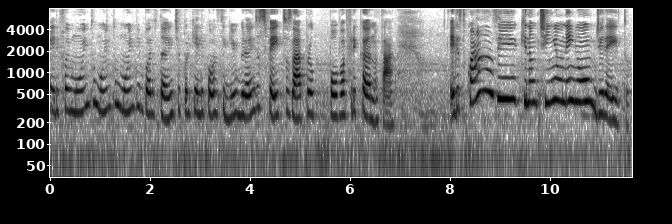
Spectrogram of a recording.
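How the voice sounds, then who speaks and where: A woman teacher works through exercise answers, explaining each point patiently and checking that students follow. Her voice sits high. It is recorded on a phone, with faint noise underneath. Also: a bit bright. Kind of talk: recorded class lesson correcting exercises.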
